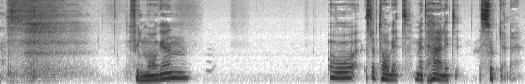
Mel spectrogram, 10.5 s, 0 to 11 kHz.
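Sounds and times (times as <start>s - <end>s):
deep inhale through the nose during a breathing exercise: 0.0s - 2.4s
speech: 2.7s - 3.8s, 6.6s - 10.4s.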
